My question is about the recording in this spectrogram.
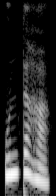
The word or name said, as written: ಉಂತಹ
